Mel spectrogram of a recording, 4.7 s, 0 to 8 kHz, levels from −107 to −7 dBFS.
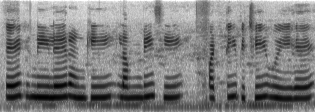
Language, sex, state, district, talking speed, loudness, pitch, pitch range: Hindi, female, Madhya Pradesh, Bhopal, 140 wpm, -15 LUFS, 280 Hz, 275-295 Hz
